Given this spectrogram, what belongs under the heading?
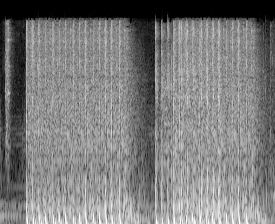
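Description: Rapid automatic gunfire in a video game rattles out in two long, dense bursts, loud and close, with a brief pause between them and no talk over it.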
